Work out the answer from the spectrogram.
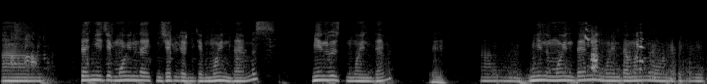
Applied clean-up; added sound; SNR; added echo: neural mask model RNNoise.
